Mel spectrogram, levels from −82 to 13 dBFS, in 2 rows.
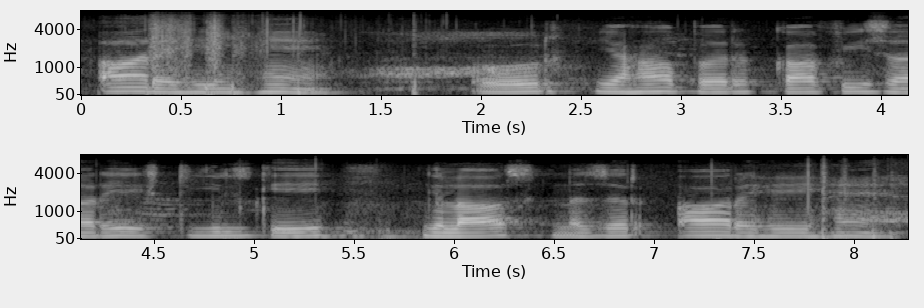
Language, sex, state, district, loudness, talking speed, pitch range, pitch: Hindi, male, Rajasthan, Jaipur, -20 LUFS, 110 wpm, 125-135 Hz, 130 Hz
